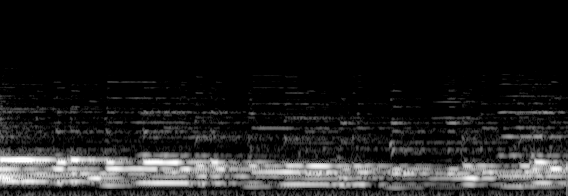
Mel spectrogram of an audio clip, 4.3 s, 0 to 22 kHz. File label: Medieval Loop F#5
